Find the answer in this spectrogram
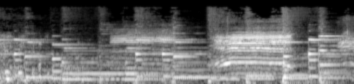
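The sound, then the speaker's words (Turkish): Several sheep bleat over one another in a steady, overlapping chorus, fairly loud, with quavering calls rising and falling throughout and no talking. “koyunları dışarı çıkaracağız.”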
